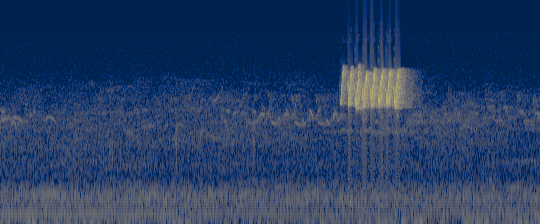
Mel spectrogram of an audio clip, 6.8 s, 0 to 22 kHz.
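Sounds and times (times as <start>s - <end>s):
Western Bonelli's warbler song: 4.2s - 5.2s.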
